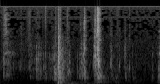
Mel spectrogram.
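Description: Renault Espace IV driver's door being opened from inside: a solid latch clunk about three-quarters of a second in, followed by two sharp clicks and a low rumble.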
